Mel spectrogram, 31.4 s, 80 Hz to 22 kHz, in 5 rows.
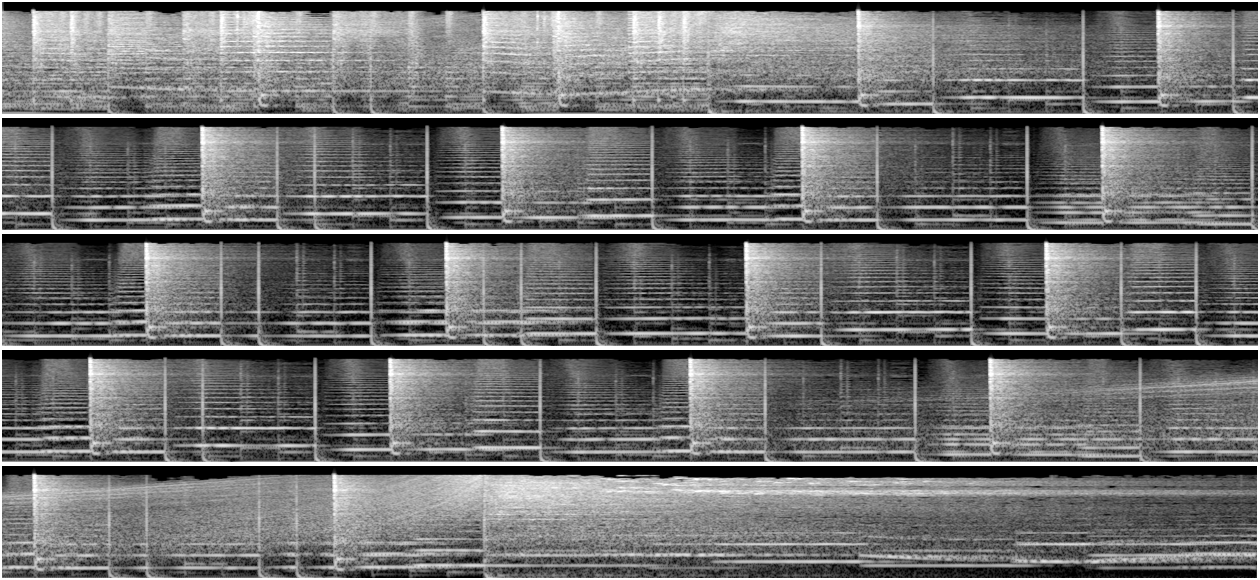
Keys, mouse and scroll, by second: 0.5 right click, 1.6 click, 3.1 ctrl+z, 4.6-5.4 scroll down 1, 5.4 click, 7.1 click, 10.4 click, 11.4 ctrl+z, 12.0-15.5 drag, 15.5 right click, 16.5 click, 19.6-24.5 drag, 24.5 v, 24.8-27.7 drag, 27.7 right click, 29.0 click.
